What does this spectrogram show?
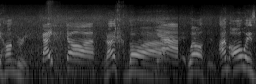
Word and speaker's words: kaigtua: Gaishda.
